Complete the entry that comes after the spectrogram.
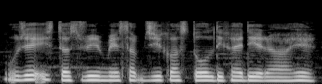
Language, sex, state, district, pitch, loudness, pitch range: Hindi, female, Arunachal Pradesh, Papum Pare, 185 Hz, -15 LUFS, 185-195 Hz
